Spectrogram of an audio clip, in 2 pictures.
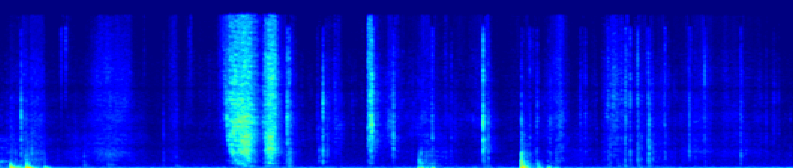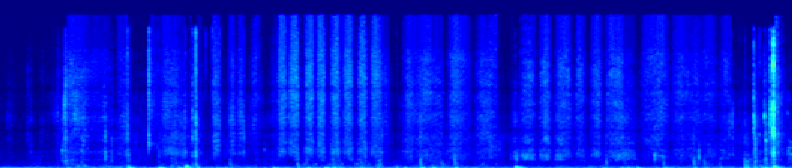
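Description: Tape pressed and rubbed down over embroidery on an in-the-hoop bag project, a soft scraping and crinkling texture with a few sharper crackles and rubs near the start, fairly quiet and close, with no talk.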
